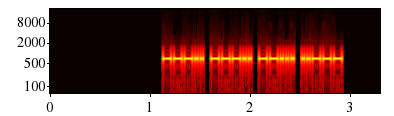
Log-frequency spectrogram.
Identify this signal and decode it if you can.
Morse code, heard as a keyed tone, about 44 wpm, 700 Hz. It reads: 8872
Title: Numbers - 4-Digit 45wpm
